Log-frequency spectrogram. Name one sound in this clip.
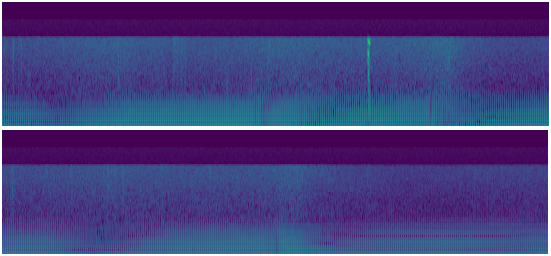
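Faint radio static hisses.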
